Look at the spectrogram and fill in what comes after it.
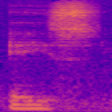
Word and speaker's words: ACE: A-S-E, Ace Portraits. Well, sort of like pronounces ACE, I would think. – Yes. Well, I didn't know that you said it as a word as opposed to just the letters.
